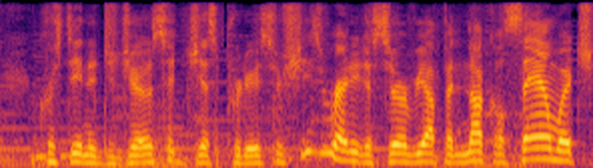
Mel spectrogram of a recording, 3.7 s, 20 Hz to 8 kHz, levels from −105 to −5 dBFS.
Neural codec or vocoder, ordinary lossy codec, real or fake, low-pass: none; AAC, 48 kbps; real; 7.2 kHz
